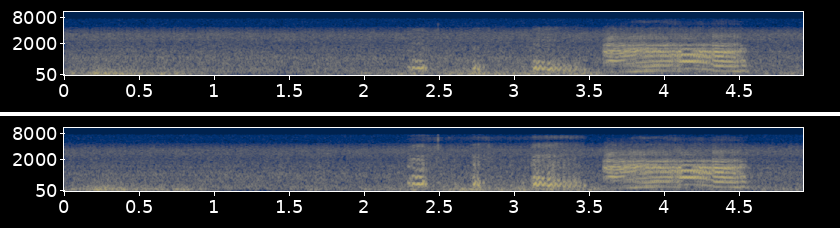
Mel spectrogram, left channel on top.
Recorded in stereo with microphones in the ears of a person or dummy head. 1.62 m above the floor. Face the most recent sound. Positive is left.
turn(degrees=-10)  # may be behind; listen again after turning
